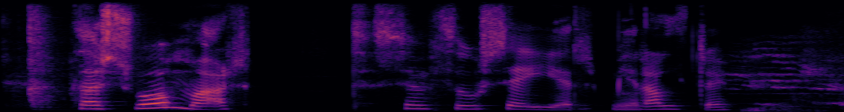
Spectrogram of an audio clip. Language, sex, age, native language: Icelandic, female, 12, Icelandic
